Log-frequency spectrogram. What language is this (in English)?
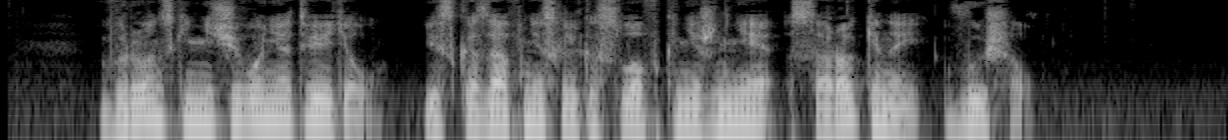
Russian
